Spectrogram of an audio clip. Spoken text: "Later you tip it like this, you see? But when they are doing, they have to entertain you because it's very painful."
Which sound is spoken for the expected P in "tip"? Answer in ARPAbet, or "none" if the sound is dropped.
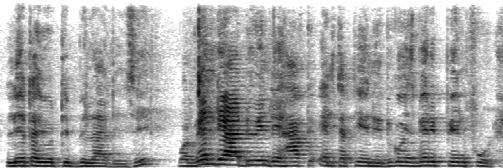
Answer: B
